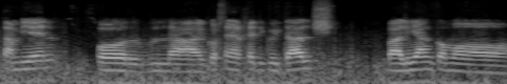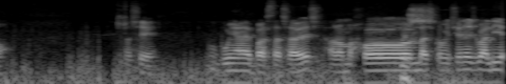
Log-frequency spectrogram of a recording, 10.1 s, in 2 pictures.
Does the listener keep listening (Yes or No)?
Yes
